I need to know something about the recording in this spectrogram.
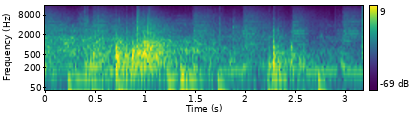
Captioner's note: noodles clatter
